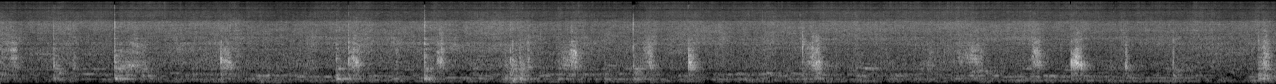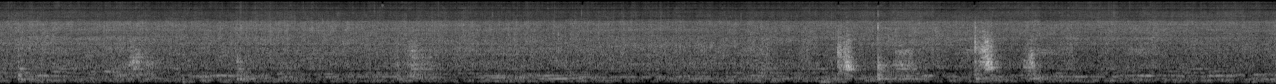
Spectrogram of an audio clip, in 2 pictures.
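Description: Chilli pickle gravy fries steadily in a pan, a constant close sizzle and hiss carrying irregular scraping clicks of a spoon stirring through it, with no speech.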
